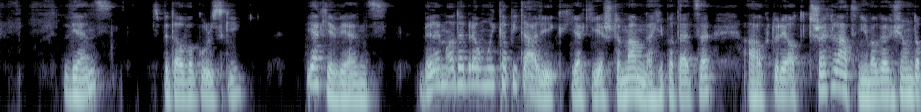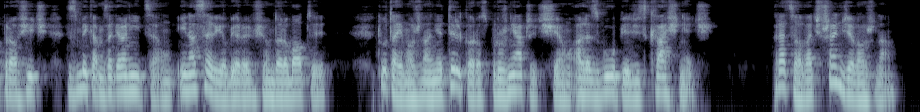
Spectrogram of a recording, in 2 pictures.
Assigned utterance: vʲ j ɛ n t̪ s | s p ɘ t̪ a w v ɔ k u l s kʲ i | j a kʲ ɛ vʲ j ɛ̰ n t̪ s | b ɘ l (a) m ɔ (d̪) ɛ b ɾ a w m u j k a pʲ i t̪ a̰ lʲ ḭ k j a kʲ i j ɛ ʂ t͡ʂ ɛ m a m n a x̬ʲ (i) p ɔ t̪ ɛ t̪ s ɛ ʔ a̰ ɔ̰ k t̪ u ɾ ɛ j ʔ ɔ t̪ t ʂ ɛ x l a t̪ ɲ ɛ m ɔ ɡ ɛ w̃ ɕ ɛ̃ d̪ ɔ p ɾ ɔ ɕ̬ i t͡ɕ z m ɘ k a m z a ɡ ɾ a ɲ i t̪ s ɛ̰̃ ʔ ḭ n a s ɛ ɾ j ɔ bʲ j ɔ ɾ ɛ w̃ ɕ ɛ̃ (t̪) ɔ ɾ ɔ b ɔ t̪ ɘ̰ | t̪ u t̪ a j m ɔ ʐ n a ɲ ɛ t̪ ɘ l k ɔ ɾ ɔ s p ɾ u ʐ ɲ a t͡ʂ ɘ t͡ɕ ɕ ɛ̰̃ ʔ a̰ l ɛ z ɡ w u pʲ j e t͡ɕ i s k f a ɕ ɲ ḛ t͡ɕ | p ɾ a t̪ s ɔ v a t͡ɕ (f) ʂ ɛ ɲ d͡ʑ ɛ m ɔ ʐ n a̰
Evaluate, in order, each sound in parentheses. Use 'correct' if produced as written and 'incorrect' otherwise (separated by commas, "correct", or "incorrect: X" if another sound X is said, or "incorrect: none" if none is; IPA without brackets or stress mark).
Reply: incorrect: ɛ, correct, correct, incorrect: d̪, correct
